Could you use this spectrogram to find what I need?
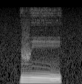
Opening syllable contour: low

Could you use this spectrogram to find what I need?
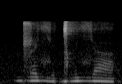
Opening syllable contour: high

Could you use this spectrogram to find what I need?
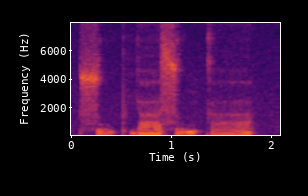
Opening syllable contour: low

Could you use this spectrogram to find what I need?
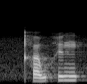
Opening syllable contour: rising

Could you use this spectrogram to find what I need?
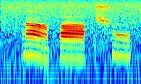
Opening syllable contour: falling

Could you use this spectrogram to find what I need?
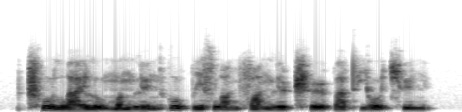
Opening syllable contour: falling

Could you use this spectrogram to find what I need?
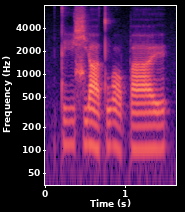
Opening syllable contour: high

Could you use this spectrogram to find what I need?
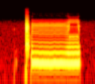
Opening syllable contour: high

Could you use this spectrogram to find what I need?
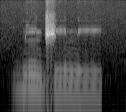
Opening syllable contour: high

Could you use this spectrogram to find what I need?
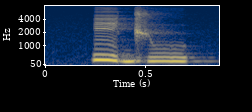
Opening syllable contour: falling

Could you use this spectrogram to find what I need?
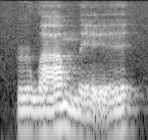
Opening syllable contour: rising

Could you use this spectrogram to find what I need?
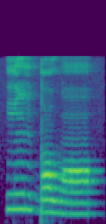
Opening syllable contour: high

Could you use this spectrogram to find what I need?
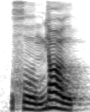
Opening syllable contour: low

